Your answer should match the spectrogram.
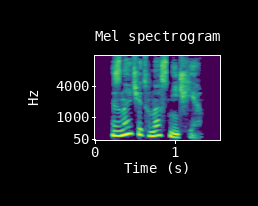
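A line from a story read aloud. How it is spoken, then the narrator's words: Cheerful. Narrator (Russian): весело произнесла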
